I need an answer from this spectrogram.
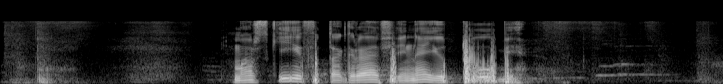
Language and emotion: Russian, sad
